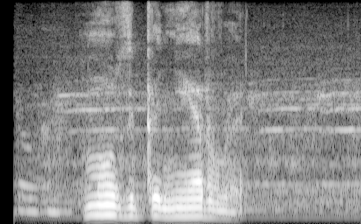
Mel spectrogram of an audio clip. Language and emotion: Russian, neutral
